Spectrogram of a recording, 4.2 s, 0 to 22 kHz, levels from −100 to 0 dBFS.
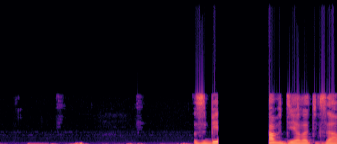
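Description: Clock slip clicks run from 0.11 s almost to the end at 4.22 s: a fast, even tick about every 20 ms, so roughly two hundred in all, blurring into a soft rattle under the speech. Each is a single-sample jump. The likely cause is two devices on unsynchronised clocks drifting apart by something near a thousand parts per million, so a sample is dropped or doubled each time the gap reaches one whole sample.

An audio dropout to silence follows at 2.72 s and lasts until 3.36 s. The speech cuts off mid-flow and resumes 0.64 s later, and the gap is dead silence with no room tone at all, so everything spoken in that stretch is lost. The likely cause is the input signal disappearing briefly, through a lost connection or an accidental mute, while the recorder kept writing silence.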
